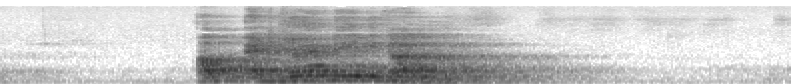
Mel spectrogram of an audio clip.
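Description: A man speaks calmly and clearly.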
